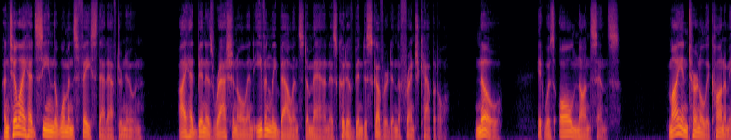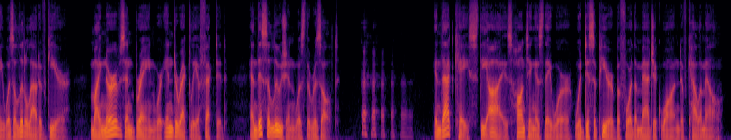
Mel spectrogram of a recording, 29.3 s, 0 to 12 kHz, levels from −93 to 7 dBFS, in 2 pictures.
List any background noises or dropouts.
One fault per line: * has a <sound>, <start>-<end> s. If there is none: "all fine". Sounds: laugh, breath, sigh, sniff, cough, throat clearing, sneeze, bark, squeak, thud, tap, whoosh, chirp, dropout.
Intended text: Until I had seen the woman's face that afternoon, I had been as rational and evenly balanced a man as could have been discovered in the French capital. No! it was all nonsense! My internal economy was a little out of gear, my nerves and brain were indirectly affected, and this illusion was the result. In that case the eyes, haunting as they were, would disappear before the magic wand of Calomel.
* has a laugh, 21.8-22.9 s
